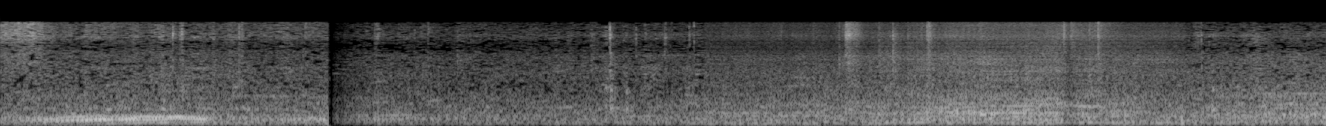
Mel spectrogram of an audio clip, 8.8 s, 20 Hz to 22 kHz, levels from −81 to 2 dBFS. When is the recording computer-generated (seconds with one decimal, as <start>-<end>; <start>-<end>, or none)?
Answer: 4.7-7.9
